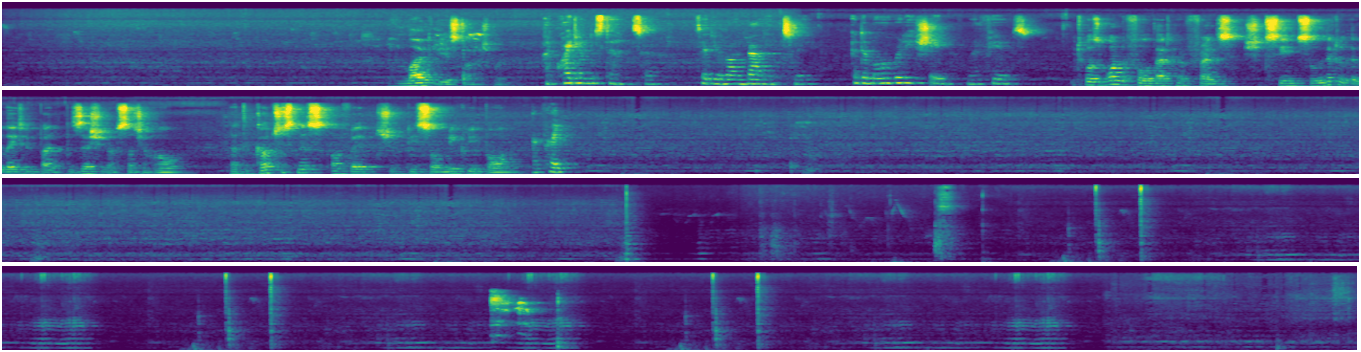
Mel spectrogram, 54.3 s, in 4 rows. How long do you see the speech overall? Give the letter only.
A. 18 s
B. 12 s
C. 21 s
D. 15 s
D.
